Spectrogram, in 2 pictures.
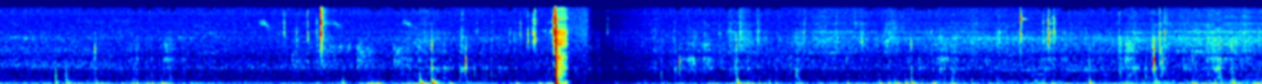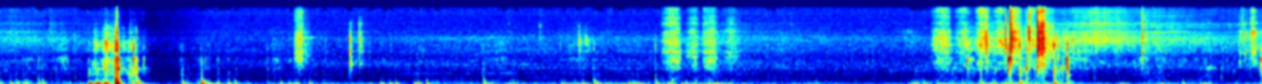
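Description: Tree branches rustle and scrape.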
